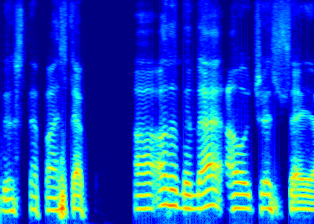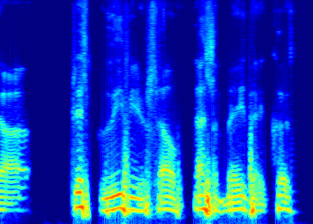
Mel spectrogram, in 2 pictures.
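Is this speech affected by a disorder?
Yes: cerebral palsy; from birth, poor hand use.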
